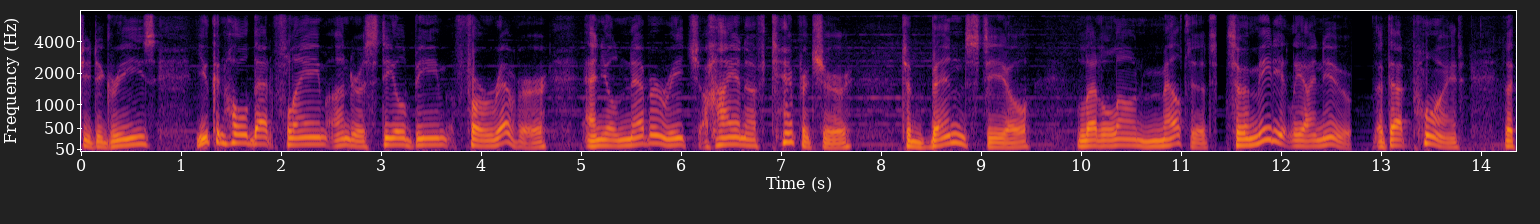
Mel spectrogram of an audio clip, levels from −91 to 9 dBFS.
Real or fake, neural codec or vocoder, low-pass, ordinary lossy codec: real; none; 7.2 kHz; Opus, 64 kbps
